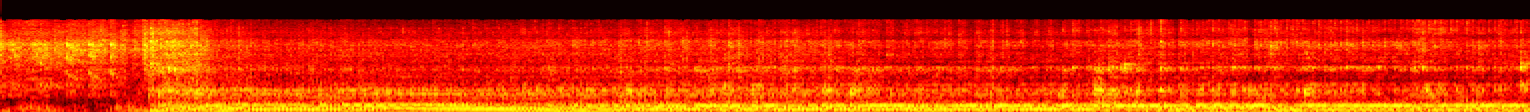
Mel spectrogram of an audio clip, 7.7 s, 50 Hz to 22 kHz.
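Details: SC300 with everything connected except one connector: the engine catches and settles into a lumpy, uneven idle with irregular pops, rough running with occasional backfires; cause not confirmed.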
